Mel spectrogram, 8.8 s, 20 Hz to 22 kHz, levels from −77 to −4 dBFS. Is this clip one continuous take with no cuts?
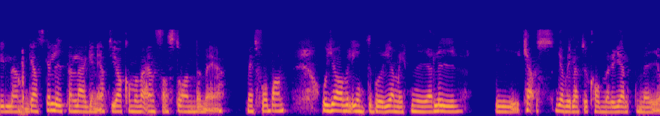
yes; 0 cuts

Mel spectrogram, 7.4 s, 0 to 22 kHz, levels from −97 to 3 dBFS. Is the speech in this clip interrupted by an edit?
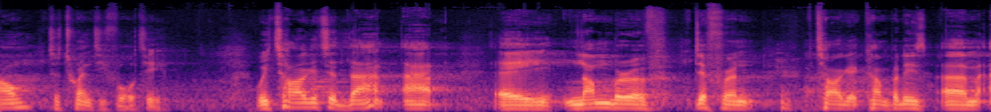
yes; 1 cut; at 6.0 s

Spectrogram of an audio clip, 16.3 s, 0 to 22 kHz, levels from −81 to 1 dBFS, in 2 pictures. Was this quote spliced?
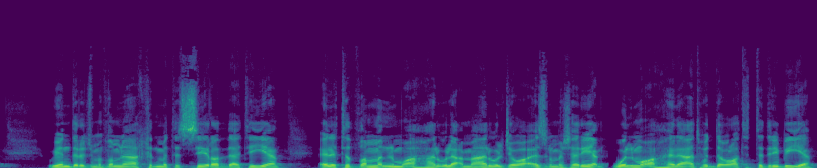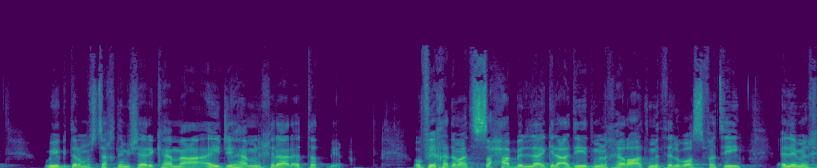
yes; 1 cut; at 6.1 s

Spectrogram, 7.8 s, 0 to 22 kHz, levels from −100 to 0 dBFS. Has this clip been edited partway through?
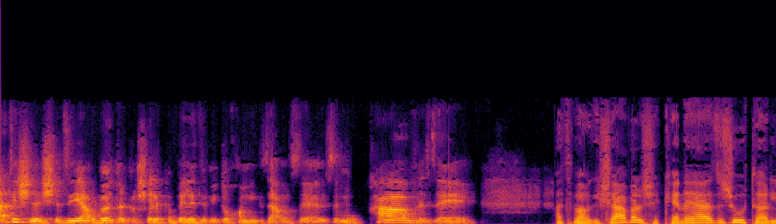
yes; 1 cut; at 5.5 s

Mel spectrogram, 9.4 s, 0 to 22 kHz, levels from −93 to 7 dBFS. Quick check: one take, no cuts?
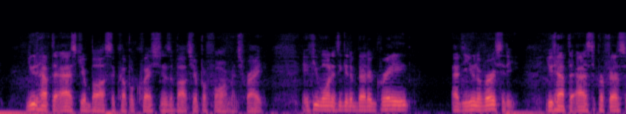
yes; 0 cuts

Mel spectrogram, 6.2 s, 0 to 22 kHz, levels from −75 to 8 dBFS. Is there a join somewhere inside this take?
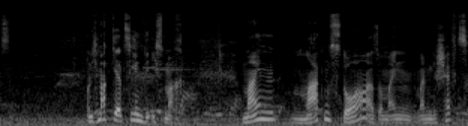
no; 0 cuts

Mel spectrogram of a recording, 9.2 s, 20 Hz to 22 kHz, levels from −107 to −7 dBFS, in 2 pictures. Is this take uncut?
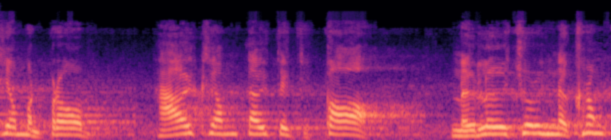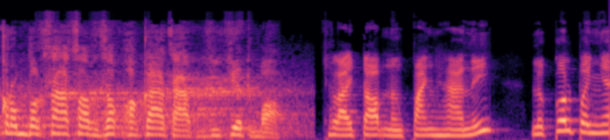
no; 1 cut; at 6.9 s

